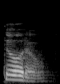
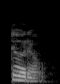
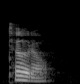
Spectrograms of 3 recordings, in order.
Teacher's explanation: Total é a palavra total que você ouviu que eu falei com um T mais suave, né? Igual quando a gente fala water.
